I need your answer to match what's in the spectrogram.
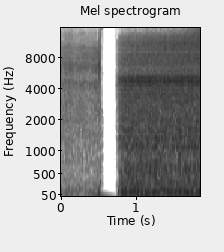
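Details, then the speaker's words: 2012 Ram 1500 Hemi V8 started after sitting unused all spring and summer; after a short gap it fires into a deep, rough idle with a low growl; owner suspects a vacuum leak or dirt in the water pump. "yeah you can hear some growling going on it's either a vacuum leak or uh some dirt"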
